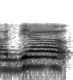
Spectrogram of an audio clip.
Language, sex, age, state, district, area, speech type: Sanskrit, male, 60+, Bihar, Madhubani, urban, conversation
